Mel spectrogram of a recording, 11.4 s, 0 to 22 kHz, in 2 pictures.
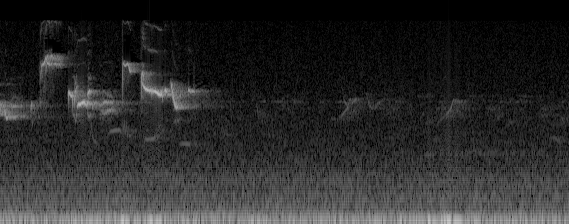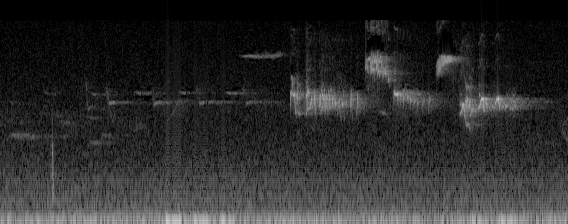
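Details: A male European robin sings in woodland at Hoher Peißenberg at 7 am in early May, two thin, wavering phrases of high trills and tumbling notes separated by a pause, with a female nearby exchanging contact calls, over steady low rumble.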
